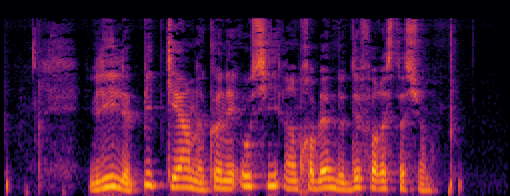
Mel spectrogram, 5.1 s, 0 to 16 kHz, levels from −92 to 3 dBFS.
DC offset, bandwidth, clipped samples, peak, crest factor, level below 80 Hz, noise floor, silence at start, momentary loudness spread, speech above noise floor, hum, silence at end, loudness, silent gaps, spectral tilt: under 0.1%; 11.5 kHz; under 0.1%; -4 dBFS; 16 dB; -56 dBFS; -48 dBFS; 0.3 s; 14 LU; 29 dB; none; 0.6 s; -20 LUFS; none; -6 dB/octave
